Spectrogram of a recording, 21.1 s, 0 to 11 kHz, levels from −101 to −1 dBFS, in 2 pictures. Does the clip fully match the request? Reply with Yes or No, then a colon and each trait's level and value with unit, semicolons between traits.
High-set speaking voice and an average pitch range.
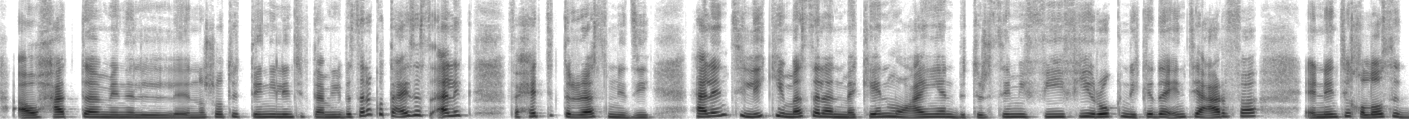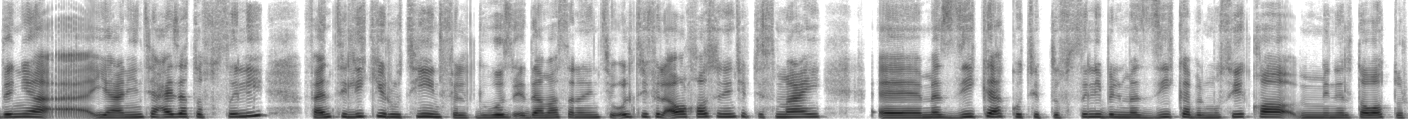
Yes: high, 235 Hz; average, 3.2 semitones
